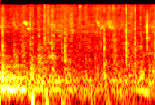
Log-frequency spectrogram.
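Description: Sheep eating grain feed from a trough, with faint clicks and a short low knock about half a second in. Behind them a bird coos.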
